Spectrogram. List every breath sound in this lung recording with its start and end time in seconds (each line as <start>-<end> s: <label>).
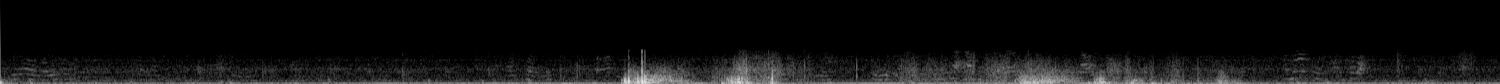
6.18-6.97 s: inhalation
6.18-6.97 s: crackles
7.20-7.90 s: exhalation
10.17-10.86 s: inhalation
10.18-10.86 s: crackles
10.86-12.46 s: exhalation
